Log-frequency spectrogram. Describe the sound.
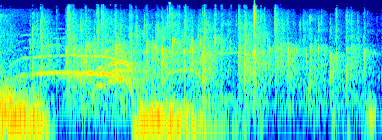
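An audience claps and applauds in a dense, steady wash of hand claps, with a few whoops and cheers rising over it and some voices talking at the start.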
